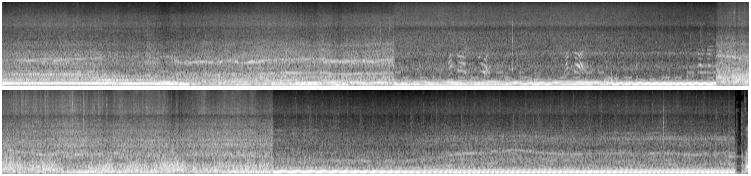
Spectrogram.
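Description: An off-road vehicle's engine rumbles and revs.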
